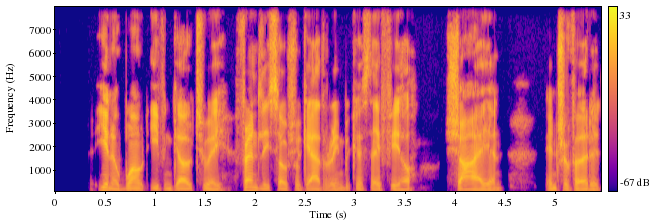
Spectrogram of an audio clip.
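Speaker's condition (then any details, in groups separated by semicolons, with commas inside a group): No condition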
